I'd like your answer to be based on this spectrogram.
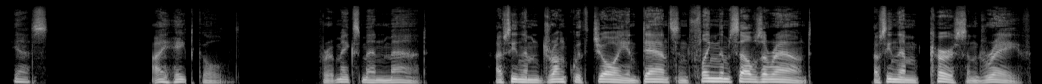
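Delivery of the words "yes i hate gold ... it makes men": plain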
